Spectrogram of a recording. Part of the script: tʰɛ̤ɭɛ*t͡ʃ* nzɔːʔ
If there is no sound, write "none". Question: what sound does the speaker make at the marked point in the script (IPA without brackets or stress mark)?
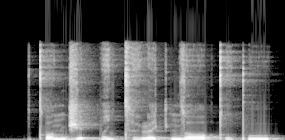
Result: t͡ʃ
